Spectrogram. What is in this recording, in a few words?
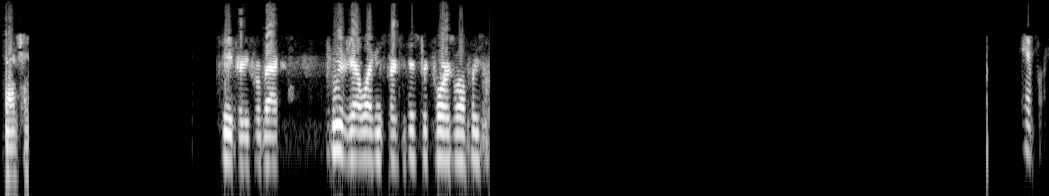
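Lakes Sheriff Lake Patrol, scanner audio trunk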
